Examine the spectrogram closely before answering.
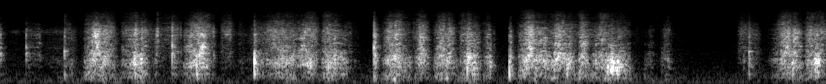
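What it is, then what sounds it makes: Pen scratching on kraft cardboard. The tip of a black pen scratches back and forth across a flat brown kraft cardboard panel held down by one hand. It makes quick, dry, rasping strokes in a bright, papery hiss with almost no low end, each one cutting off cleanly. A brief pause comes near the end before the scratching resumes.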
